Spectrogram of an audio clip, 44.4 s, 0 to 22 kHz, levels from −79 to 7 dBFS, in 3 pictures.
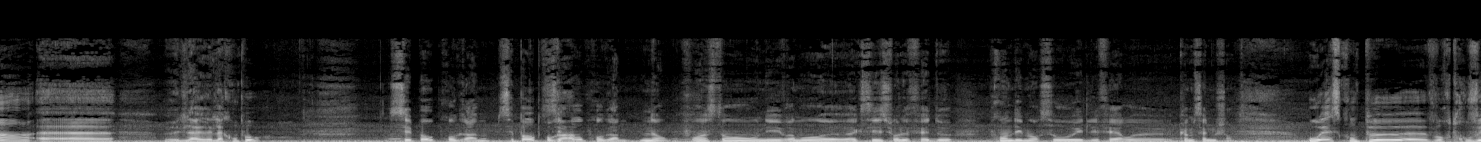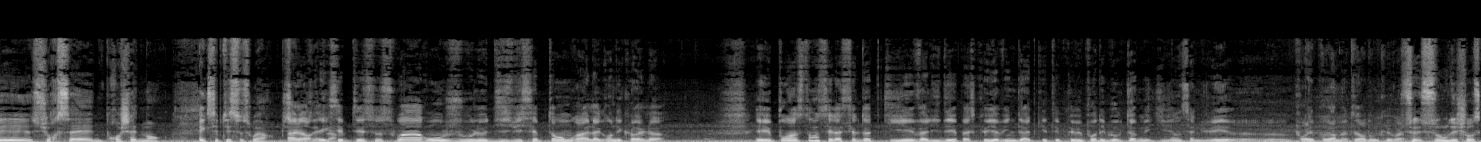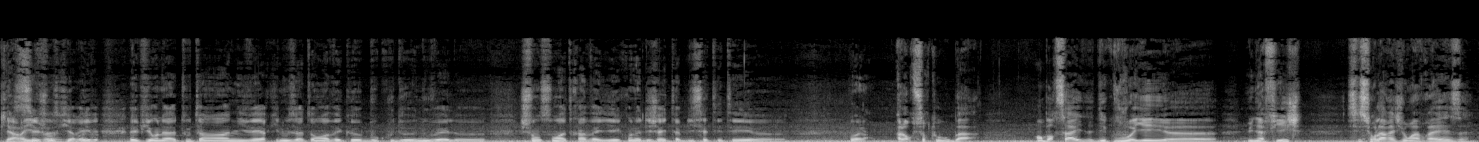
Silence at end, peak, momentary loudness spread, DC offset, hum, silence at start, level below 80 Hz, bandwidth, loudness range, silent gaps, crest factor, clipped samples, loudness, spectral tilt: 0 s; -4 dBFS; 9 LU; under 0.1%; none; 0 s; -32 dBFS; 16.5 kHz; 3 LU; none; 12 dB; under 0.1%; -16 LUFS; -6 dB/octave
